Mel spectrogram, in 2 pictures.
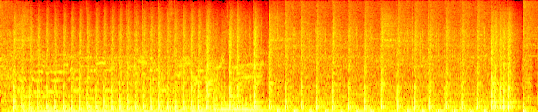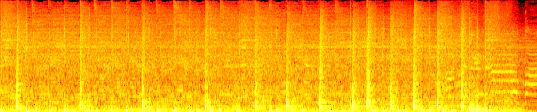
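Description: Drum kit played hard along to the song's recording: bass drum, snare and cymbals. A held low bass note runs under the first few seconds, then the drums drive on in fast, even strokes, with a brief break and crash about halfway through.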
